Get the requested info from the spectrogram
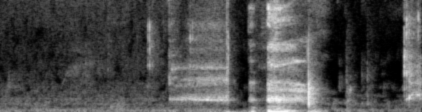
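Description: A man clears his throat about two seconds in: a breathy rasp with a low thud under it, then a short grunt that falls in pitch.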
